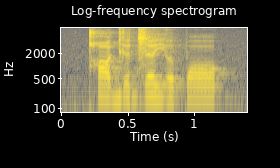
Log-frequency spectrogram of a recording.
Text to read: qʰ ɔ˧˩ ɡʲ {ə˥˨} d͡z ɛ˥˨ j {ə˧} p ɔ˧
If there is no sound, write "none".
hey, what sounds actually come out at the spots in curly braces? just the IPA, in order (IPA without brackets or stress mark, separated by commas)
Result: ə˥˨, ə˧˩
